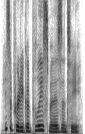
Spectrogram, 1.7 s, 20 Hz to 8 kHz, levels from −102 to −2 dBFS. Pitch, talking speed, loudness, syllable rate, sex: 220 Hz, 245 wpm, -18 LUFS, 7.1 syllables/s, female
